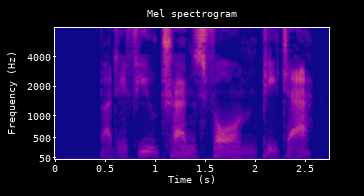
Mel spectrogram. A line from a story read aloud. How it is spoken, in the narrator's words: growled Black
